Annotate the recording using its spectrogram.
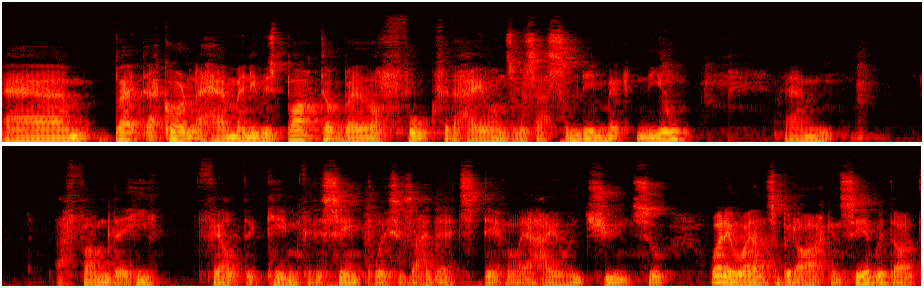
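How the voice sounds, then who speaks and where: Over light background noise, a man with a fairly low, somewhat breathy voice talks at a fairly quick pace with ordinary pitch variation. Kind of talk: casual talk introducing a tune. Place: home room. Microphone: phone near.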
